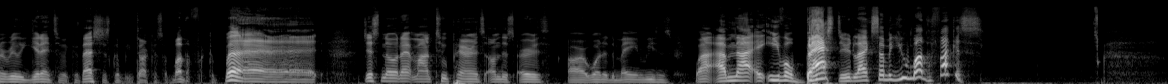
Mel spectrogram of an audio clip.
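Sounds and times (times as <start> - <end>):
speech: 0.0 - 9.9
sipping a drink: 10.9 - 11.2.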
